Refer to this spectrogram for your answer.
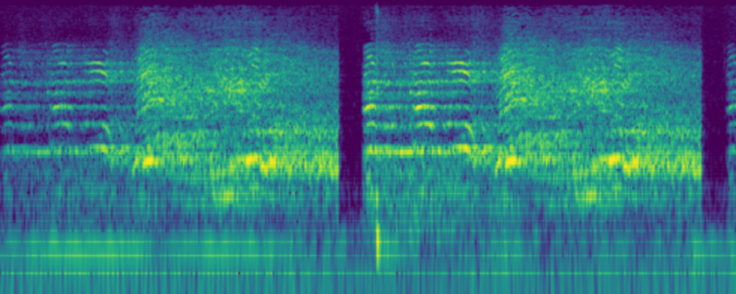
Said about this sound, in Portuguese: Esse aí é quadra, que eles fazem, né? Um grito de guerra, né? Ah, é? Foi na quadra porque estava chovendo, né? É um grito de guerra. Eles dão um grito de guerra aí, será?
